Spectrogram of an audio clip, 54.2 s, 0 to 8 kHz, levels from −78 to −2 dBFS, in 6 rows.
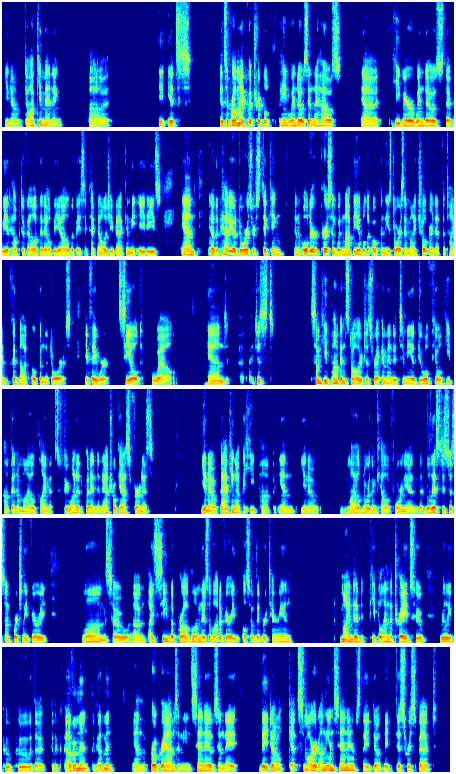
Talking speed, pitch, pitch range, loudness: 185 wpm, 110 Hz, 100-120 Hz, -23 LUFS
